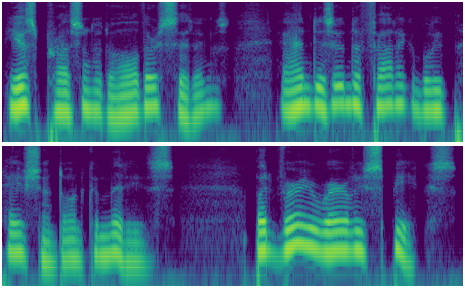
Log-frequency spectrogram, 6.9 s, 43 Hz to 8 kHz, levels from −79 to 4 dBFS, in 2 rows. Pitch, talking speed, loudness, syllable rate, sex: 145 Hz, 140 wpm, -19 LUFS, 5.2 syllables/s, male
